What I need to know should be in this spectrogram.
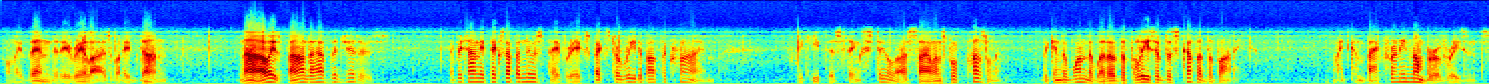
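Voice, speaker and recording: An actor playing a patient, brooding police detective in a 1940s radio drama, measured as he lays out his theories. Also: sits low, very animated. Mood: intent, brooding. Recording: tinny vintage radio recording, faint noise. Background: faint noise.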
